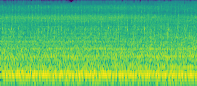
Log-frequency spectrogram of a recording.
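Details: Volkswagen Touareg at idle with a faint irregular ticking about once a second over a constant low hum; strange engine noise whose source couldn't be determined.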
